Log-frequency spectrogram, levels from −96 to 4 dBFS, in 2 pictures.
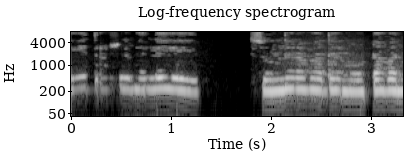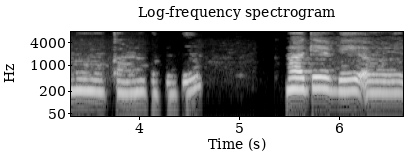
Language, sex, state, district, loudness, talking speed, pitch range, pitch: Kannada, female, Karnataka, Dharwad, -21 LUFS, 70 wpm, 200-230 Hz, 215 Hz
